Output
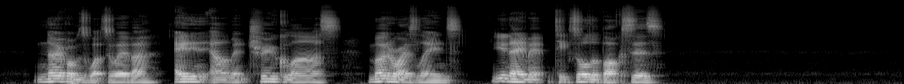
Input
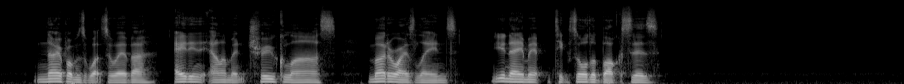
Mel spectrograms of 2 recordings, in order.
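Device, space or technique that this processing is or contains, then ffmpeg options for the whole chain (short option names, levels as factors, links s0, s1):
slapback doubling: -filter_complex "[0:a]asplit=3[s0][s1][s2];[s1]adelay=32,volume=0.708[s3];[s2]adelay=64,volume=0.251[s4];[s0][s3][s4]amix=inputs=3:normalize=0,volume=1.88"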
